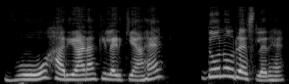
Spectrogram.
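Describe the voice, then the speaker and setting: A woman voicing an earnest, encouraging young daughter-in-law who reasons gently in a cartoon moral story. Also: on the high side, lively intonation, normal speed, no room sound, clean studio sound, natural voice. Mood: earnest, persuasive.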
